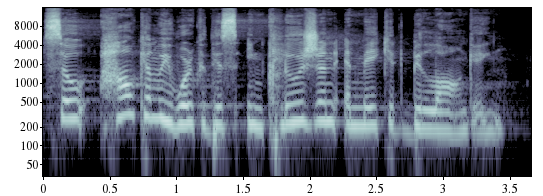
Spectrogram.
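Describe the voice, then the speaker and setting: A woman's medium-pitched speech with a Portuguese accent, at a moderate pace with ordinary pitch variation, in a very clean recording with a silent background and a dry, close sound with no echo. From southern Brazil. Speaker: professor. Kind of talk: keynote lecture. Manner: animated.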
